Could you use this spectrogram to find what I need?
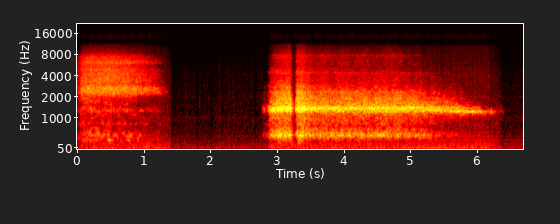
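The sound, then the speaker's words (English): Deep breathing during a guided relaxation: a short breath in through the nose, a pause, then a longer, steady breath out through the mouth with a faint whistly edge, heard alone. “And simply start first by taking a nice deep breath in through the nose, out through the mouth.”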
